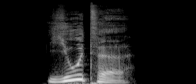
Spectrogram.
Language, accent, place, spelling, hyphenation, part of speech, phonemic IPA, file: German, Germany, Berlin, Jute, Ju‧te, noun, /ˈjuːtə/, De-Jute.ogg
- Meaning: jute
